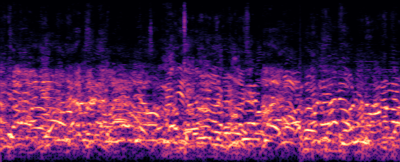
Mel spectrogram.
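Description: A crowd of men talking and calling out over one another, a dense tangle of many voices with no single speaker standing out.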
